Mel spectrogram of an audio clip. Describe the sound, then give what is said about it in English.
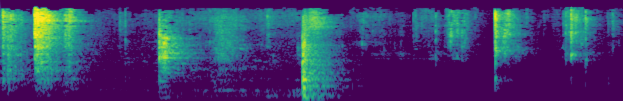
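A lid clatters onto a bowl of Yule bread dough in a few sharp knocks and taps of cookware, the loudest in the middle, with quieter clicks spaced between them. “And putting a lid on it.”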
